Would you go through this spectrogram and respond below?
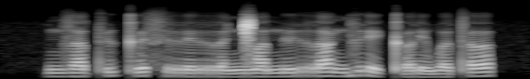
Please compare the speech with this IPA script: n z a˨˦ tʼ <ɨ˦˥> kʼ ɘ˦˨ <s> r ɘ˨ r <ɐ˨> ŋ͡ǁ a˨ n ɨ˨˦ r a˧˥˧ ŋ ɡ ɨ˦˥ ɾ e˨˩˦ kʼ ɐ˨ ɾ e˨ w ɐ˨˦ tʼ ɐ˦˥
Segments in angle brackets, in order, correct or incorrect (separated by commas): incorrect, correct, correct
